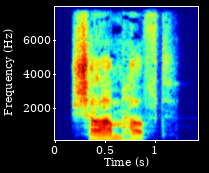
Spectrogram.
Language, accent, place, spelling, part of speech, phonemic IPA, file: German, Germany, Berlin, schamhaft, adjective, /ˈʃaːmhaft/, De-schamhaft.ogg
- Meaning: modest, bashful, coy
